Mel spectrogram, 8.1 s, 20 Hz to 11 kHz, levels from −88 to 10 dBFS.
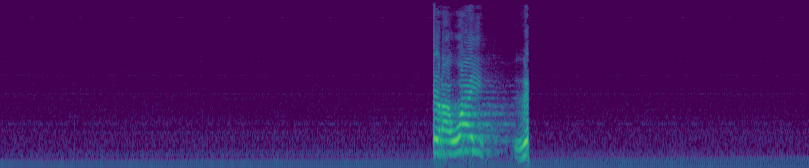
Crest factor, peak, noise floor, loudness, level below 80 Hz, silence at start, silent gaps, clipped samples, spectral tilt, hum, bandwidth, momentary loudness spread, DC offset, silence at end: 24 dB; -8 dBFS; -63 dBFS; -23 LUFS; -66 dBFS; 4.35 s; none; under 0.1%; -5.5 dB/octave; 50 Hz at -60 dBFS; 10 kHz; 9 LU; under 0.1%; 2.8 s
